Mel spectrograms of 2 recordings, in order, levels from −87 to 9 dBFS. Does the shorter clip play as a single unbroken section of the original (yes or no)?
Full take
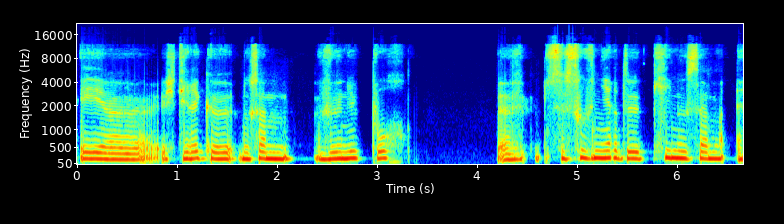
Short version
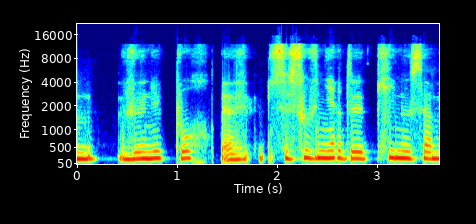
no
